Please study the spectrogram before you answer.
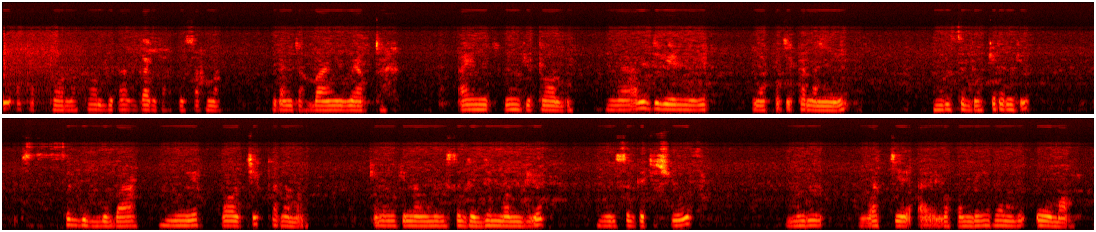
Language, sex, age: Wolof, female, 36-49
